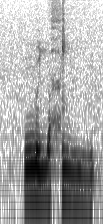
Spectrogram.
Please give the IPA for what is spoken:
ŋ ə ʎ ə̤ ħ ʎ i̤

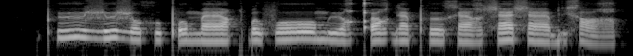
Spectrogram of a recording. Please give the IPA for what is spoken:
pʰ ʉː ɮ ʉ ɮ o x u pʼ o m æː q ɓ u f oː m ʉː ʁ qʼ y ʁ ɡ æ pʰ ɵ x æ ʁ ɬ æ ɬ æː b i x ɑ ʁ

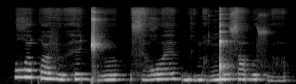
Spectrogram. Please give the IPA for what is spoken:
ʁʷ i˥ qʷ œ˧ v ʉ˩ h e˧ ɡ͡ǁ ɵ˧ | s ɛ̤˧ ʁʷ ɛ˥ | b i̤˩ m ɑ̤˩ ŋ͡ǃ u˧ s ɑ˧ b œ˧ sʷ ɑ̤˩

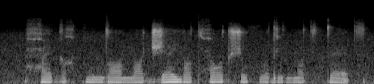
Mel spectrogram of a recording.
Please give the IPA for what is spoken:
ħ ɛ ɡ ə χ k i n d ɒ n̪ ɒ d͡ʒ ɛ j ɒ d ħ ɔ d ʃ ʊ xʷ ɜ d i d n ɒ t͡s t̪ ɛ t͡s

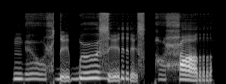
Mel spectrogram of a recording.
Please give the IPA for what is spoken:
ŋ e̤ ɦ o̤ ħ ɗ ḭ ɓ ɯː z ḭ r ḭ s q e̤ ħ a r

